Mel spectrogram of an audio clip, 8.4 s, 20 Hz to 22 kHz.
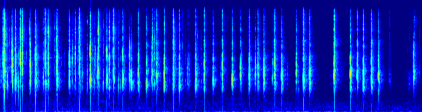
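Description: Long pink nails tap and click the buttons of a hollow white plastic Xbox 360 gamepad held up toward the camera. The result is dozens of sharp, dry, bright plastic clicks and taps in a quick, uneven run, each dying away almost instantly, with brief pauses near the end.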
